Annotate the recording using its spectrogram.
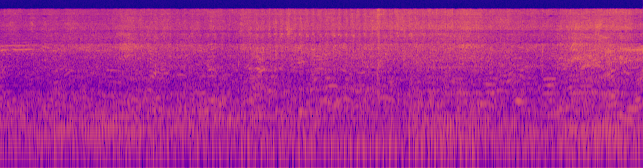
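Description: Busy city street at night: several people talking at once nearby, over a steady wash of traffic noise.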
